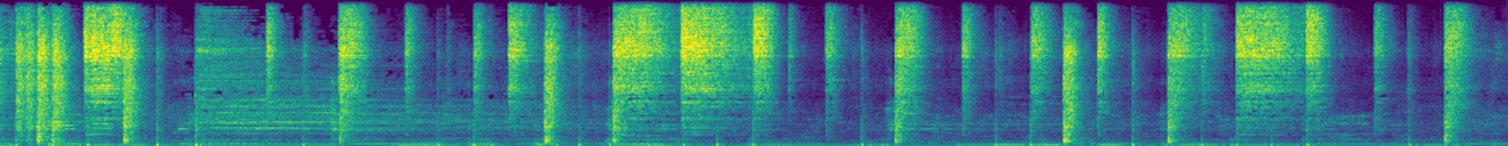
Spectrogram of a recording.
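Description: A small busking band plays an original song: acoustic guitars strum chords over a small drum kit of bass drum, snare and cymbals, which keeps a steady beat throughout.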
